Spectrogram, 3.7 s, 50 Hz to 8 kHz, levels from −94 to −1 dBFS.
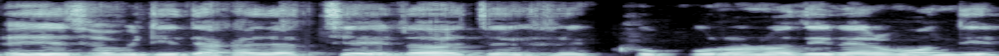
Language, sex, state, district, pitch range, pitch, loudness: Bengali, male, West Bengal, Kolkata, 130-140 Hz, 130 Hz, -15 LUFS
